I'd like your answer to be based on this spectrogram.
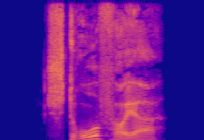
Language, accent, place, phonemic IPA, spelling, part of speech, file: German, Germany, Berlin, /ˈʃtʁoːˌfɔɪ̯ɐ/, Strohfeuer, noun, De-Strohfeuer.ogg
- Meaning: 1. flash in the pan 2. straw fire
